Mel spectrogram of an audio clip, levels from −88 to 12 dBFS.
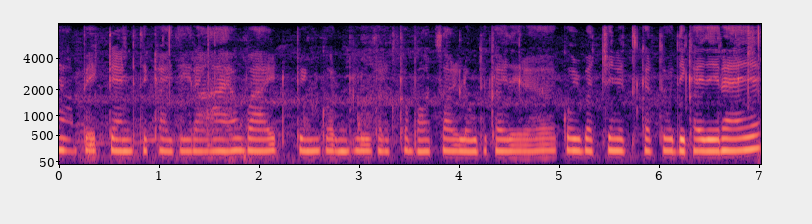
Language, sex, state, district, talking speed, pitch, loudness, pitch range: Hindi, female, Bihar, Darbhanga, 240 wpm, 210 Hz, -17 LUFS, 205-215 Hz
